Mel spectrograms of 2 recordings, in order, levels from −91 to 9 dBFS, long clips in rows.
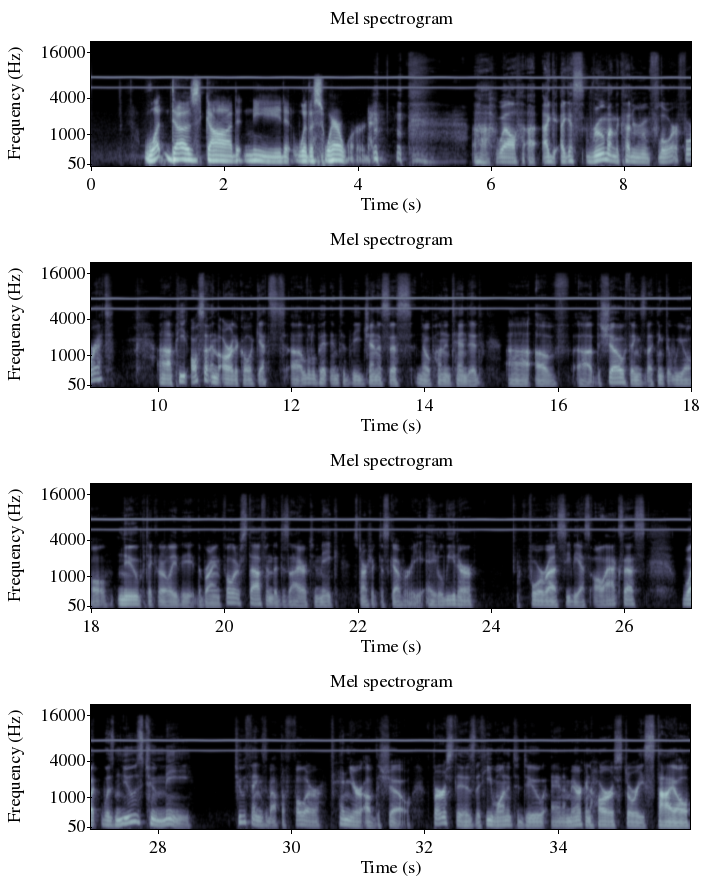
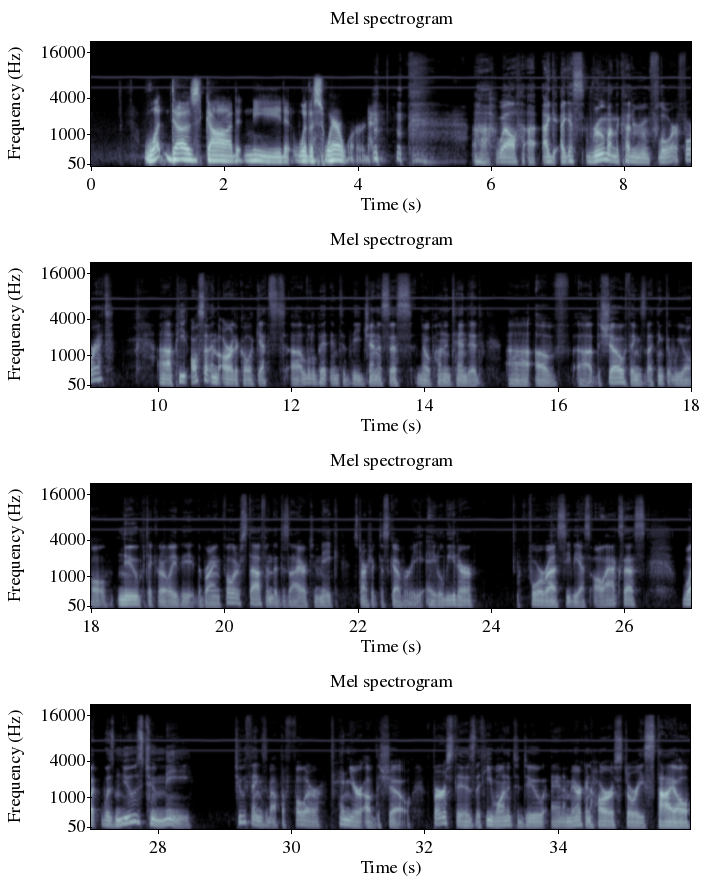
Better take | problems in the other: second | high-pitched whine; loud; throughout; 7.5 kHz, 6 dB below the speech; faint in the second

